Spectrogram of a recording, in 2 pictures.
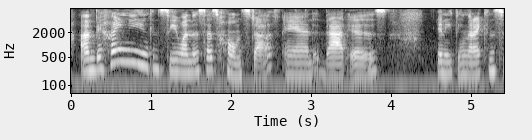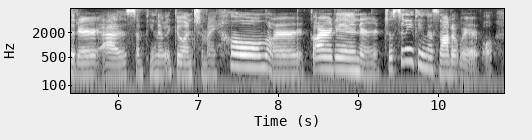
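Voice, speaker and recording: A woman at a moderate pace, with audible room echo. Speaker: video game tutorial creator. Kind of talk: tutorial. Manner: casual, hesitant with many fillers.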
